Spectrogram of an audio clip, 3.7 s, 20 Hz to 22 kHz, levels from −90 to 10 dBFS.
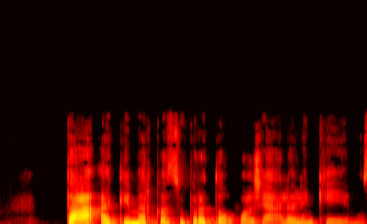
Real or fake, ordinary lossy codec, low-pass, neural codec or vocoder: fake; MP3, 48 kbps; 10.8 kHz; codec, 24 kHz, 0.9 kbps, WavTokenizer, medium speech release version 2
